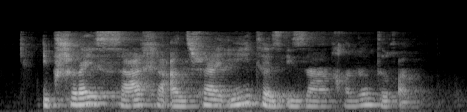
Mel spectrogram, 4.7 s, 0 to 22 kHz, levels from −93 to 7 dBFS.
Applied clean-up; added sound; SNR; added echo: neural separator model SepFormer DNS4.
